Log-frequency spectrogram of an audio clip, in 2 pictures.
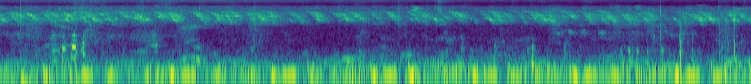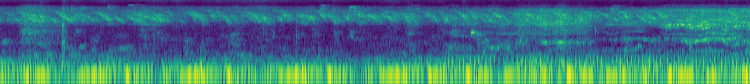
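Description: Chickens cheeping and clucking without pause in the background, many short falling chirps overlapping, over a steady low hum.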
